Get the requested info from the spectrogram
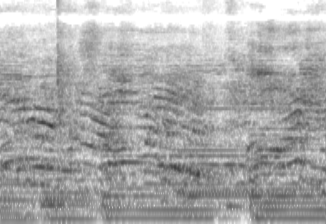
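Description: Live gospel music with an electric bass holding steady low notes under a mix of voices, singing and calling out.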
